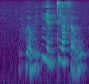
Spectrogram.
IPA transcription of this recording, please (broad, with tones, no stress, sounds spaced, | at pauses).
f ɨ̰˧˨ ə̯ v i˦˥ t̚ ɲ e˨˦ n t̪ i˧ ə̯ s ə̰˧˥ w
